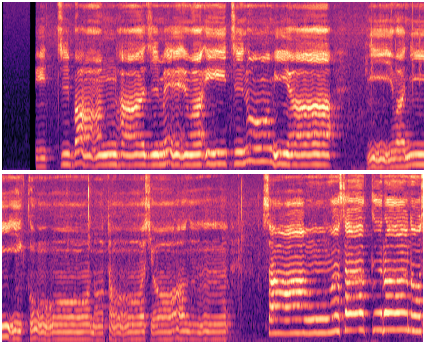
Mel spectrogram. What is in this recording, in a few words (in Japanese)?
temariuta, minyou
